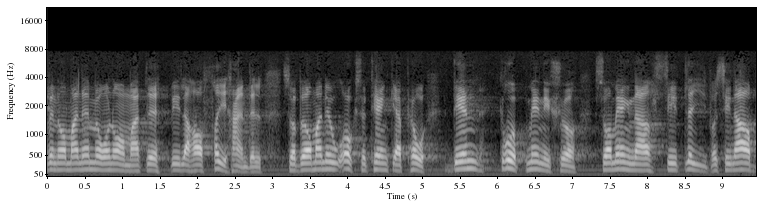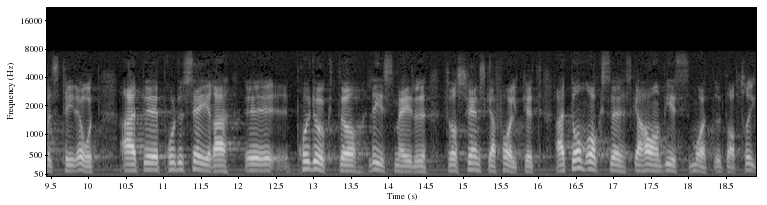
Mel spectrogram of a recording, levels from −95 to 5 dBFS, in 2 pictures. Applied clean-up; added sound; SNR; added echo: none; none; none; none.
